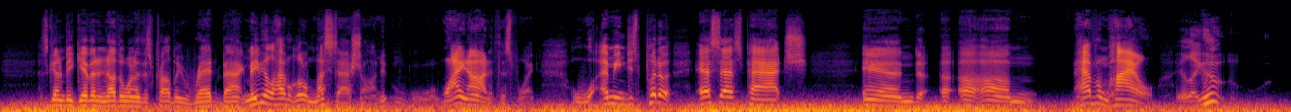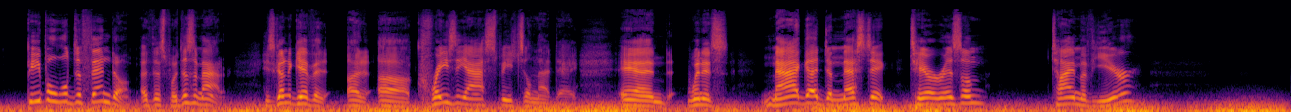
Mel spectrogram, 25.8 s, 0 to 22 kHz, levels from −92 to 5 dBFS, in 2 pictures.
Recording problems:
low rumble; faint; throughout; 20 dB below the speech

